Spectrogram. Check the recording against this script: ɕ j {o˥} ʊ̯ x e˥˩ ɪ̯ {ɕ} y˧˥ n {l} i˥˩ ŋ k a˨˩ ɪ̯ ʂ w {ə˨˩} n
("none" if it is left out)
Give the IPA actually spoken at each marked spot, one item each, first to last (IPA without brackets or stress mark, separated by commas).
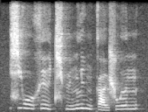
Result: o˥˧, t͡ɕʰ, l, ə˥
